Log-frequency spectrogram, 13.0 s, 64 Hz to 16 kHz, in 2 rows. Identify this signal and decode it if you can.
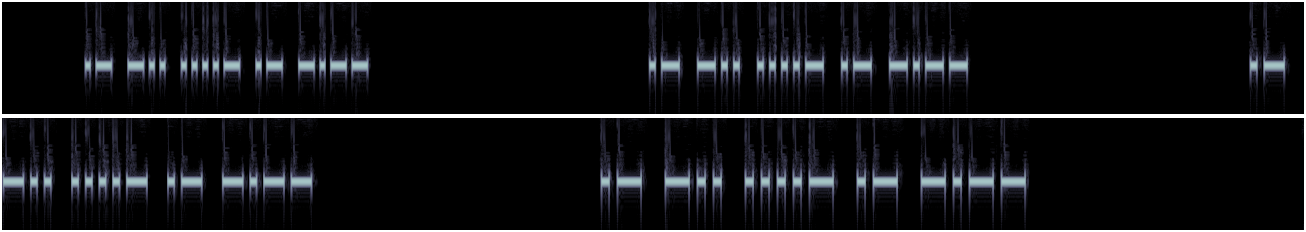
Morse code, heard as a keyed tone, about 36 wpm, 700 Hz. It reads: AD4AY AD4AY AD4AY AD4AY
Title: Speed Racing - USA 2x2 Call Signs 30wpm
